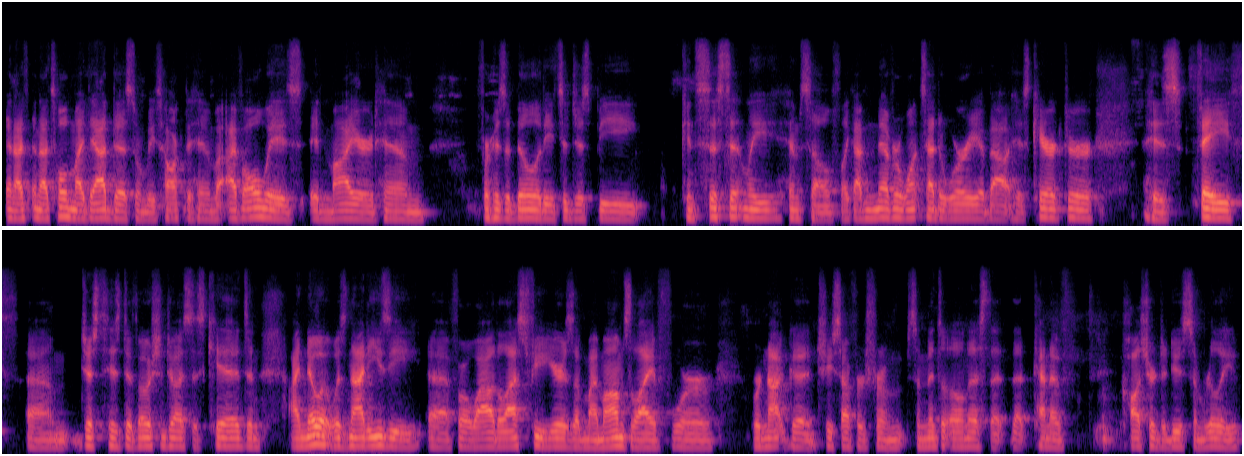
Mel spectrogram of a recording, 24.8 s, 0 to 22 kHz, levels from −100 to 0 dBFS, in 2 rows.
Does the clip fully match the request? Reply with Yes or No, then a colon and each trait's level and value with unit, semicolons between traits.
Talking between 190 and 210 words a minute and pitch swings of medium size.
No: fast, 205 wpm; narrow, 1.9 semitones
